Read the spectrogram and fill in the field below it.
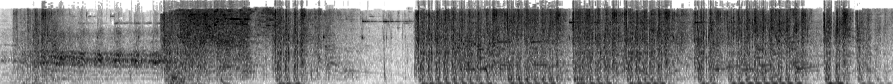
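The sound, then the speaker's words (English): Loud bursts of rapid Tommy gun fire, sprayed into the darkness, rattle continuously with only brief pauses, mixed with sharp crashes that sound like shattering glass as street lamps are smashed and a car is shot up. No voices. “Once it's empty, he runs to the car and grabs a Tommy gun.”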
